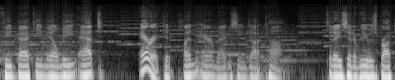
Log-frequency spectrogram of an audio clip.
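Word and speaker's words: plein air: open air Outdoors outside the French pronounce it plen air others pronounce it plain air but no matter how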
